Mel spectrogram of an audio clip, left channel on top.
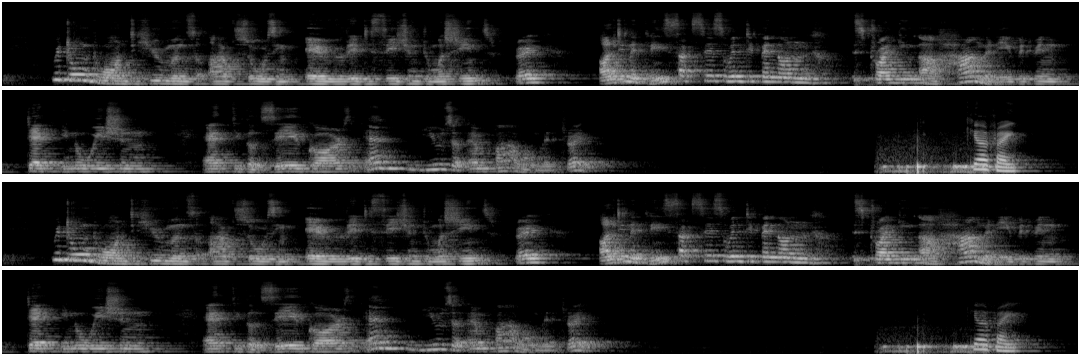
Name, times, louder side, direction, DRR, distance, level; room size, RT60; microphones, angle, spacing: voice 1, 0.5-5.4 6.0-10.6 11.0-12.2 12.8-16.6, equal, 5° left, -3 dB, 4.1 m, -26 dB
voice 2, 19.5-20.9, left 5 dB, 50° left, 13 dB, 0.4 m, -23 dB
12.5 x 10.0 x 6.2 m, 0.77 s
head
